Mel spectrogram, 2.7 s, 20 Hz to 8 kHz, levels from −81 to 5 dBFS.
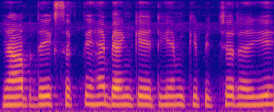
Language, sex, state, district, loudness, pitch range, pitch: Hindi, female, Haryana, Charkhi Dadri, -17 LUFS, 215-225 Hz, 220 Hz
